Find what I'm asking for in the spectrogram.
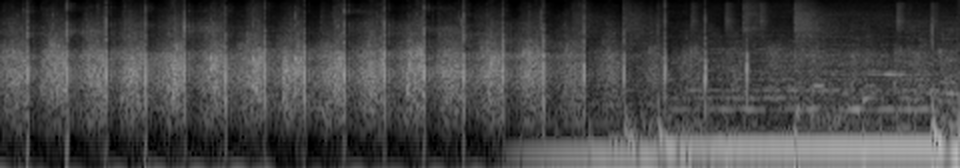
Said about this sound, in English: I want everyone to give them all a round of applause again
